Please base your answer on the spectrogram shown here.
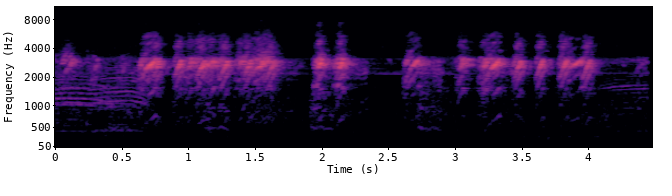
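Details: Long-eared owl owlets at a nest camera in Missoula as their mother takes food from the male to feed them: bursts of thin, high squeaky chirps in rapid clusters, with short pauses between.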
